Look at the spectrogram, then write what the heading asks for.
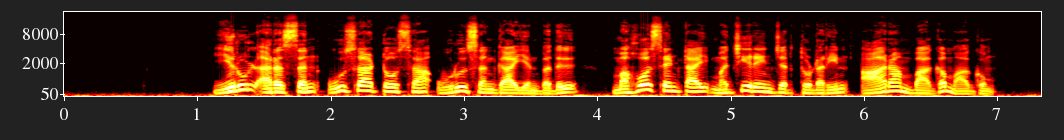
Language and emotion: Tamil, neutral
